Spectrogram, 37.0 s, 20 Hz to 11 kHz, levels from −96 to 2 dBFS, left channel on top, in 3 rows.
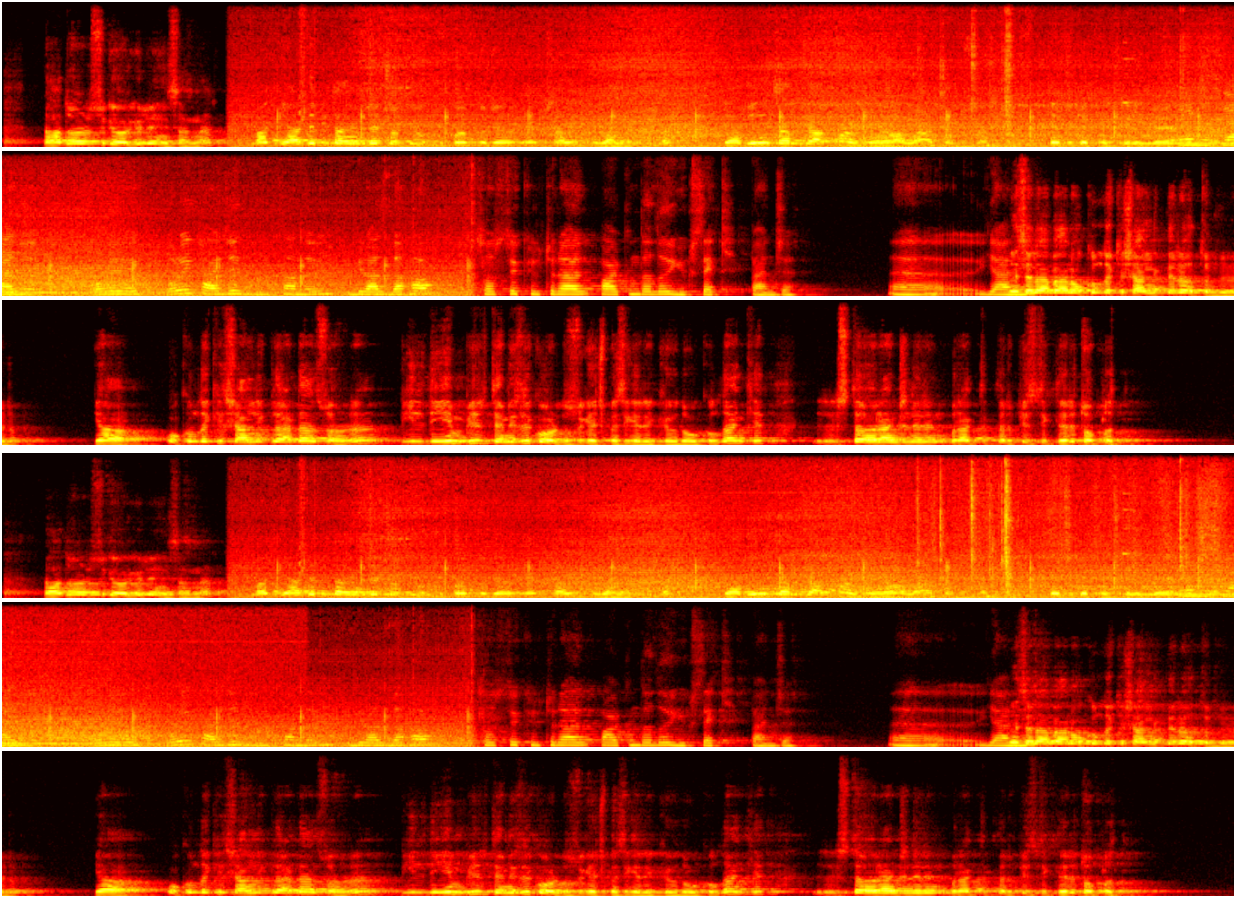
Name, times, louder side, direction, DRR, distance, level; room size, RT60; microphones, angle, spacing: voice 1, 0.4-2.1 2.5-4.2 4.5-6.7 7.2-9.9 10.5-12.5 22.4-24.8 25.6-25.9 26.3-32.3 32.8-34.3 34.6-35.7, left 2 dB, 80° left, 3 dB, 3.7 m, -23 dB
sound 1, 2.2-17.0, equal, ahead, 1.9 m, -31 dB
sound 2, 7.2-15.4, right 4 dB, 50° right, 1.5 m, -36 dB
Mallet percussion, 11.2-14.5, equal, 20° right, 0.9 m, -33 dB
voice 2, 11.7-12.7 13.1-16.7 17.1-20.3 21.2-22.6, left 3 dB, 45° left, 6 dB, 0.9 m, -29 dB
29.0 x 25.5 x 6.0 m, 1.1 s
head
